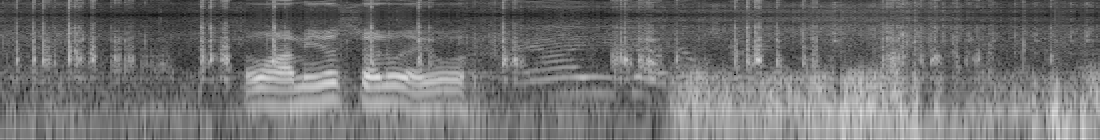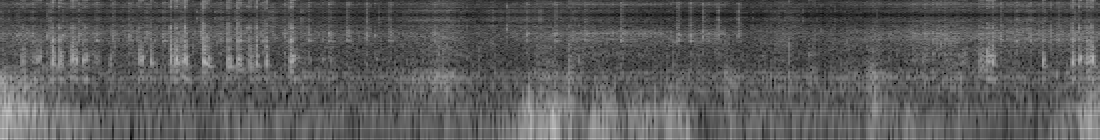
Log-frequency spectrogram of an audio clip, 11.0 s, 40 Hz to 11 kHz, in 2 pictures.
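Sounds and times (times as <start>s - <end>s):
mountain bike rattling on rocky trail: 0.0s - 11.0s.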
